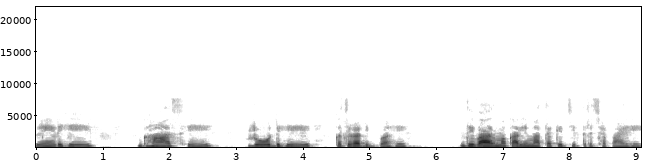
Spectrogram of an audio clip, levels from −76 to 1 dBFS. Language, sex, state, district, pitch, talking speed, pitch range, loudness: Chhattisgarhi, female, Chhattisgarh, Raigarh, 220 Hz, 110 wpm, 210-230 Hz, -23 LUFS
